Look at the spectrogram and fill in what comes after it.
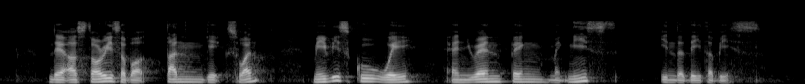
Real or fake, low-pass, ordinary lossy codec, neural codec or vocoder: fake; none; none; codec, 16 kHz, 16 kbps, FunCodec, trained on Chinese and English, 50 frames a second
